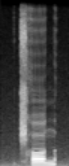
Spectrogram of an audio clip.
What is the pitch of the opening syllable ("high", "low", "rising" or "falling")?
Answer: rising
